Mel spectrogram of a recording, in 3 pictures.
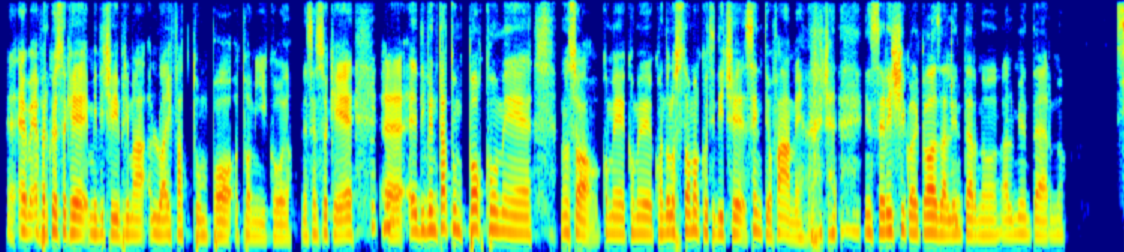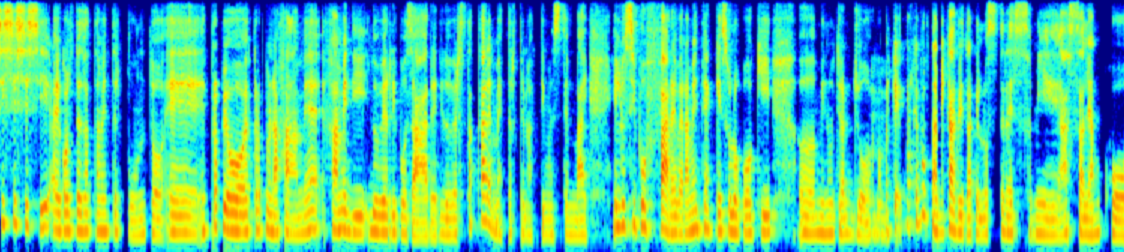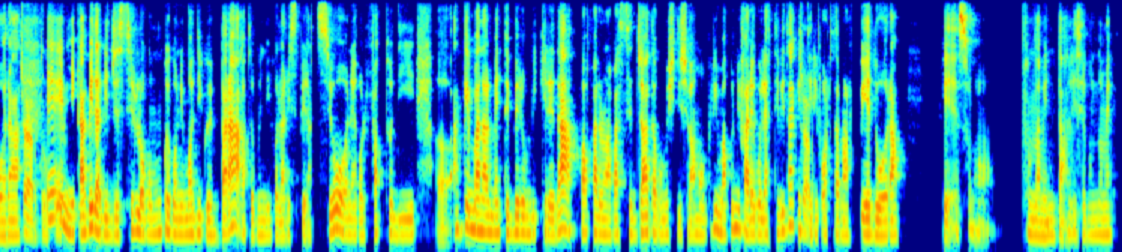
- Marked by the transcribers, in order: teeth sucking; laughing while speaking: "ceh"; "cioè" said as "ceh"; "proprio" said as "propio"; "proprio" said as "propio"; in English: "stand-by"; "ancora" said as "ancuora"
- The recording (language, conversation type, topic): Italian, podcast, Come gestisci lo stress quando ti assale improvviso?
